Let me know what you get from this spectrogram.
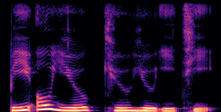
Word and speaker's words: bouquet: 第十三个是 bouquet，bouquet，它这个字呢，跟刚刚我们上面有提到的 bidet 有点类似，就它的 t 是不发音的，b o u q u e t。 b o u q u e t，但是记得哦，它的 t 是不发的。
